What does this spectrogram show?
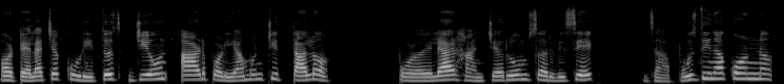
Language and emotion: Goan Konkani, sad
